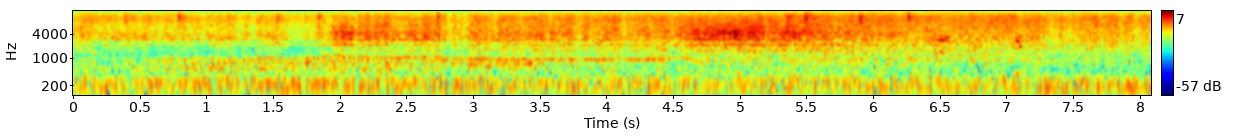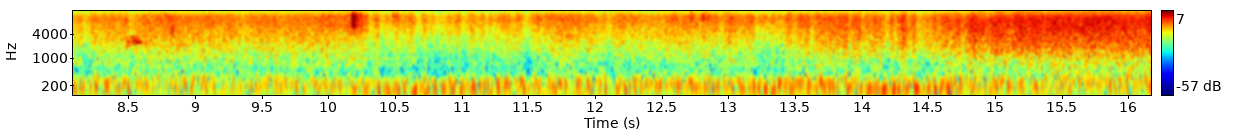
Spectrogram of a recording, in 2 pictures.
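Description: Steady rushing noise with a low hum from an open live audio feed of the rocket flight, with a faint tone that drifts slightly downward a couple of seconds in and fades out.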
